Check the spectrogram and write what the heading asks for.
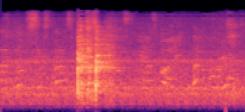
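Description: Iron weight plates clinking and rattling on a loaded barbell during a bench press, loudest just under a second in.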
